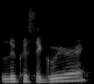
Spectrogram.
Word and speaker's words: Lucas Aguirre: your name again i keep i'm it's like lucas aguirre yeah yeah yeah i i notice uh some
